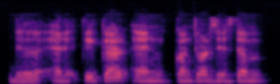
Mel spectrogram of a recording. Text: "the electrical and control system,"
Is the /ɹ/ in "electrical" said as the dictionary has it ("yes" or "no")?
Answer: no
